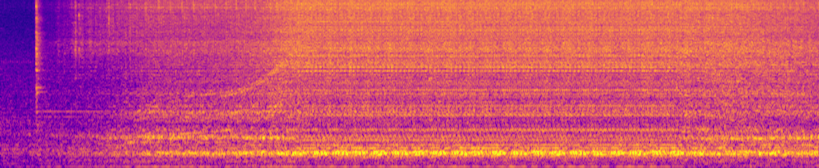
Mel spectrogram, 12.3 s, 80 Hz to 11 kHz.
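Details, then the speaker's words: BUCKTOOL dual-speed belt sander/grinder, claimed 3/4 hp 4.8 A induction motor, run on high speed: the motor hum climbs slowly over about four seconds to a steady high whir. No bulging capacitors were seen; the owner suspects the induction motor design is why it spins up slowly. "so it seems to take a little while which is kind of strange I don't see any bulges here for capacitors it does say it's an induction motor possibly the reason but it seems to take a little bit of time to wind up to full RPM"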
